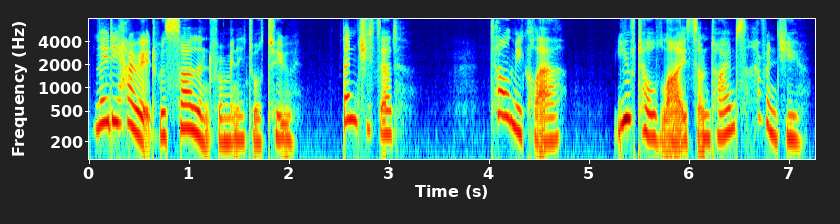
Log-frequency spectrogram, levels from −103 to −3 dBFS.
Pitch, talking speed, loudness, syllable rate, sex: 270 Hz, 165 wpm, -20 LUFS, 6.1 syllables/s, female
